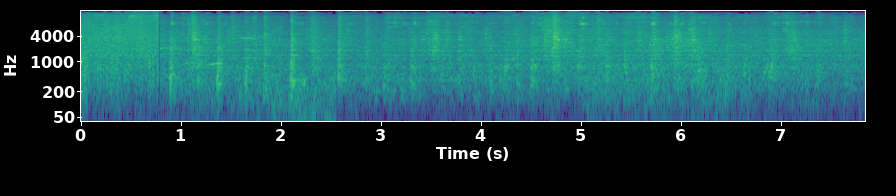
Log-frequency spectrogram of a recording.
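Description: Pakistan Railways Awam Express passenger train running at speed: its coach wheels clatter over the track in irregular clicks and knocks over a steady rolling rush.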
